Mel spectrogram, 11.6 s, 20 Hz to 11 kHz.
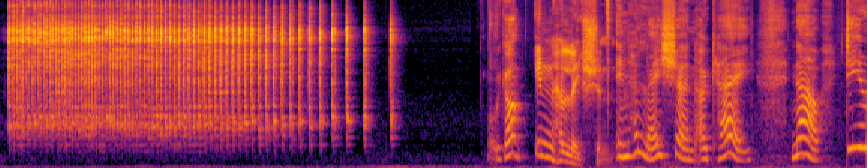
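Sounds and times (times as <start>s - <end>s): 
prize wheel spinning: 0.0s - 5.4s
speech: 6.6s - 11.5s.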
